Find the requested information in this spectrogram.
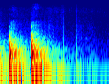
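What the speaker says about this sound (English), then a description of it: "He's knocking on the door" Two firm, close knocks on a door land in quick succession, followed by a couple of fainter taps that fade into quiet. There is no speech.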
